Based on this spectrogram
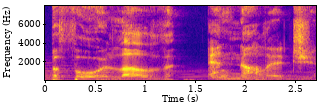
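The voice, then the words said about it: Pablo Francisco's dramatic movie-trailer voice. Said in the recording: “We all did a reasonable impersonation of Pablo Francisco impersonating movie impersonators.”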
